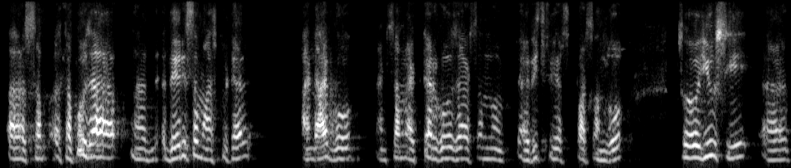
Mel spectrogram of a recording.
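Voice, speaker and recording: Indian man, higher voice with a dark tone, hoarse and halting, fills every pause with uh, lecturing over muffled lo-fi audio. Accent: Indian English. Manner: halting, many uh fillers and restarts. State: getting hoarse. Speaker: guest lecturer. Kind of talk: online faculty workshop lecture.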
